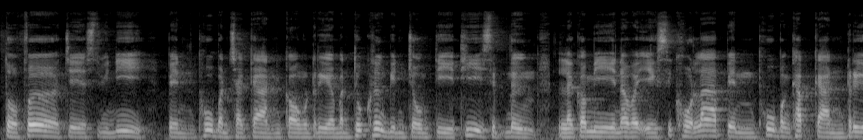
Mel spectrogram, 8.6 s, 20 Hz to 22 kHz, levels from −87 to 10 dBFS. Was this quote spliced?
no; 0 cuts

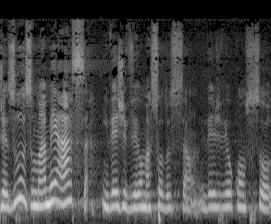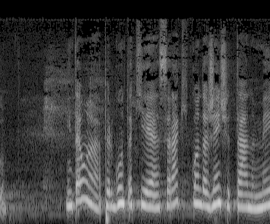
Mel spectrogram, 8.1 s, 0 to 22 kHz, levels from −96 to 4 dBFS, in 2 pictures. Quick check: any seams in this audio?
no; 0 cuts

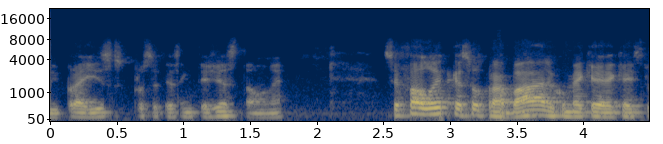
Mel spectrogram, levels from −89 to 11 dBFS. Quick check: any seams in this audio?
yes; 2 cuts; at 1.0 s, 3.0 s

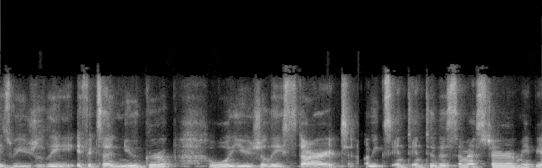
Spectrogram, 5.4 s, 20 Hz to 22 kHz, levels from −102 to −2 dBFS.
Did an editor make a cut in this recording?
yes; 2 cuts; at 3.7 s, 4.1 s

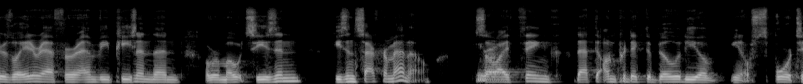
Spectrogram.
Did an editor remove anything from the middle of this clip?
yes; 2 cuts; at 1.3 s, 5.7 s

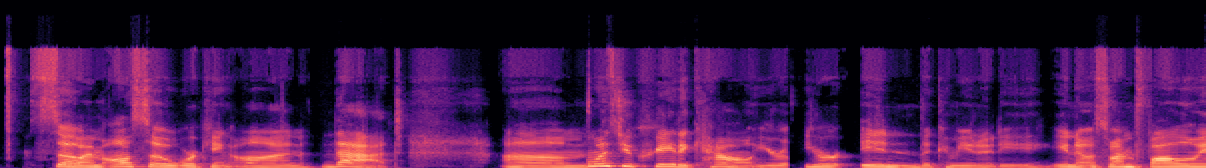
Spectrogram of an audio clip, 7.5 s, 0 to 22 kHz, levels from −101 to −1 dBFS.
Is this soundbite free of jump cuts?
no; 2 cuts; at 3.7 s, 4.9 s

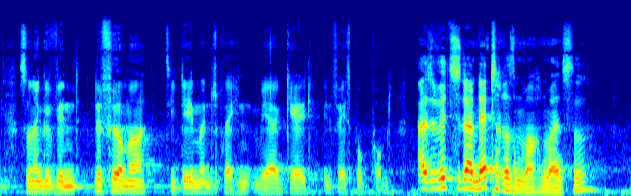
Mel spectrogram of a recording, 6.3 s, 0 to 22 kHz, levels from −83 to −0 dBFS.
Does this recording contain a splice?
yes; 3 cuts; at 4.0 s, 4.7 s, 5.1 s

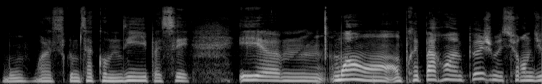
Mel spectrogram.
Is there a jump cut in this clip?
no; 0 cuts

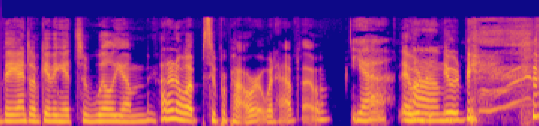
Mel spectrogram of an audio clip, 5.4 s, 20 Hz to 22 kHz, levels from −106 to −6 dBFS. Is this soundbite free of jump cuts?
yes; 0 cuts

